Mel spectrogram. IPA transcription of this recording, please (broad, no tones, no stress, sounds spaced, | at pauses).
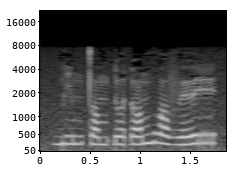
b i m t̪ ɔ m ɗ o ɗ ɔ m w ɔ v ø r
